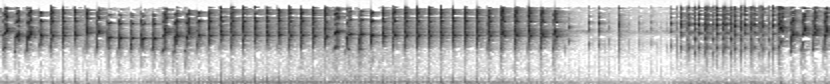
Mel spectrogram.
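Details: Lovebird ngekek for pumping up other lovebirds: a long rapid chatter of bright high notes for over five seconds, a near-silent lull, then the trill starts again.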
